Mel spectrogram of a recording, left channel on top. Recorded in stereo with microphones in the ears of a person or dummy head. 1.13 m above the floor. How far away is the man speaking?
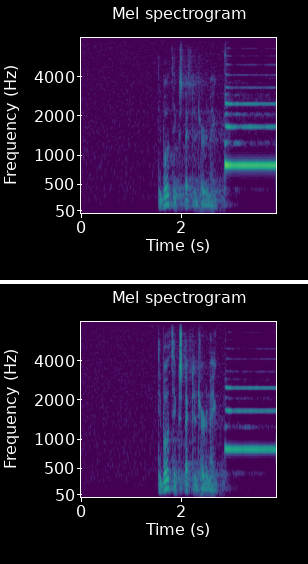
About 0.7 m.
